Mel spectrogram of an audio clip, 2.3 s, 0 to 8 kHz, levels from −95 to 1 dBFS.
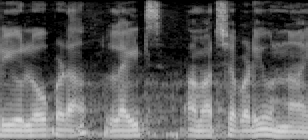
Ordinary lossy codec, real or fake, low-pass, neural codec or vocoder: none; fake; none; codec, 16 kHz, 8 kbps, FreqCodec, larger model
